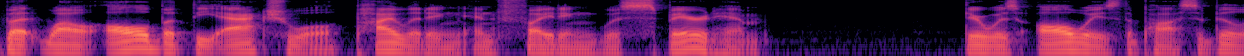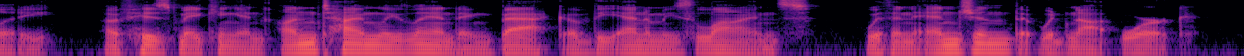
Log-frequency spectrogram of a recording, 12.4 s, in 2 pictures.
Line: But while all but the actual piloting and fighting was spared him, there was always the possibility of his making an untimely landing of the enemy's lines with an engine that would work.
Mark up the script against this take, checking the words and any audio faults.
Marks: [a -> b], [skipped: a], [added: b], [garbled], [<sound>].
But while all but the actual piloting and fighting was spared him, there was always the possibility of his making an untimely landing [added: back] of the enemy's lines with an engine that would [added: not] work.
